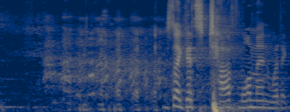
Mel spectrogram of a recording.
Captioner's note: audience laughs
